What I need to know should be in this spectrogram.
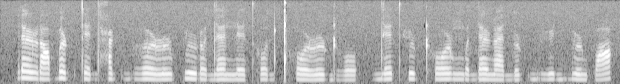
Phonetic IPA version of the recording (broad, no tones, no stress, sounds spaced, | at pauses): ɾ ɛ ɭ ɾ ɑ ɓ œ ʈ t e d ħ e ʈ bʱ ɵ ɭ ʉ ɭ p y ɽ ɵ d ɛ n e t̪ʰ o d ǃʰ o ɭ ʉ ɭ ɖʱ o | d e t̪ʰ y ʈʰ o ɭ ŋʷ ɛ d ɾ ɛ ɳ æ d ɾ ʉ ʈ bʱ y d ɓ ʉ ɳ p ɑ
